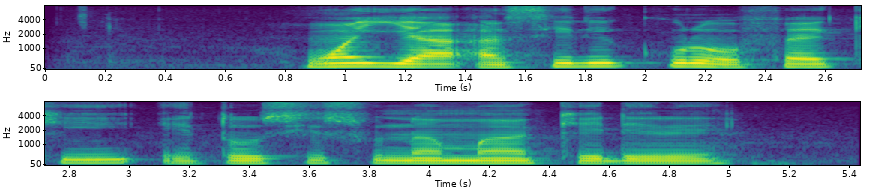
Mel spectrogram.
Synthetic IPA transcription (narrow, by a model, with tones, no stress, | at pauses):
wɔ̃˦ja˨ʔa˨si˦ɾi˦kʰu˦ɾo˨fɛ˦kʰi˦e˨to˨si˦su˦nã˦mã˦kʰe˨de˨ɾe˦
